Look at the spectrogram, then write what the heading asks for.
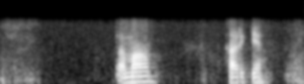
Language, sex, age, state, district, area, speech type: Kashmiri, male, 45-60, Jammu and Kashmir, Bandipora, rural, conversation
